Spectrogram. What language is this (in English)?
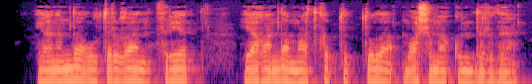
Bashkir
